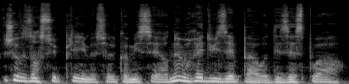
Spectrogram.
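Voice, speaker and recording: A man voicing a poor, desperate man who whimpers and pleads in a high, wailing voice. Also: animated, normal speed, warm tone, husky. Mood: pleading. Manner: whimpering, high-pitched lament.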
